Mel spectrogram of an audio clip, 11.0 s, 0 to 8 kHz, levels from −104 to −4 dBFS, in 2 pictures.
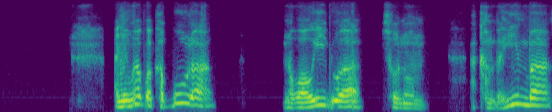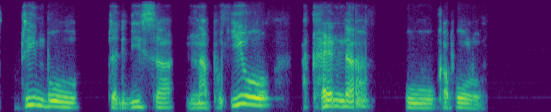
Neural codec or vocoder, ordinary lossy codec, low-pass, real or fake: codec, 16 kHz, 16 kbps, FunCodec, trained on Chinese and English, 50 frames a second; Opus, 24 kbps; 7.2 kHz; fake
